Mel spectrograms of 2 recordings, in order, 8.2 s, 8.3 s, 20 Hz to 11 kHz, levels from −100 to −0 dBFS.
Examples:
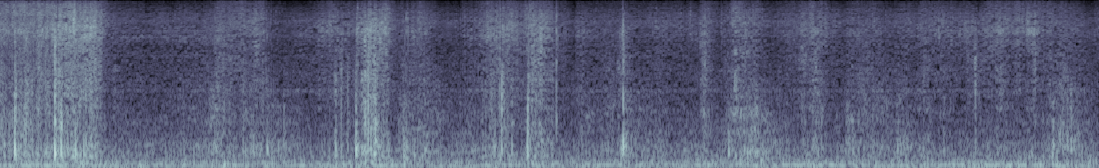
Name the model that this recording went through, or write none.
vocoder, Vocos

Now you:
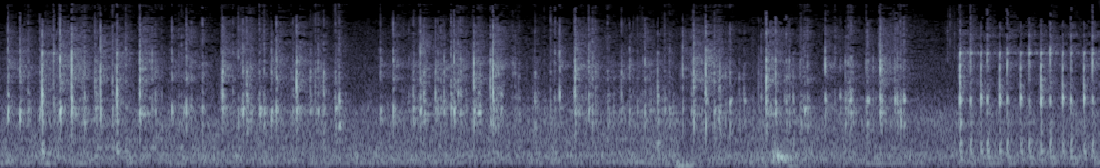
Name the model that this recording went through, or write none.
none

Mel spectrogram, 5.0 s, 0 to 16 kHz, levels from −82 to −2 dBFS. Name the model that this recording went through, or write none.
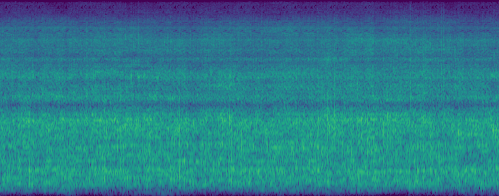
codec, SNAC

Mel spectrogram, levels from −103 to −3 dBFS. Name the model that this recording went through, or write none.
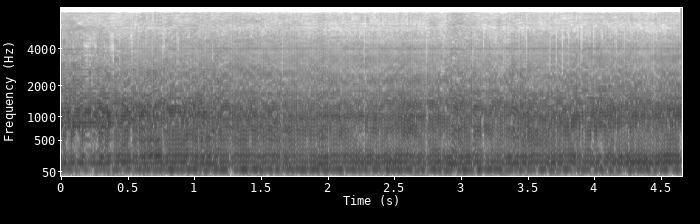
vocoder, HiFi-GAN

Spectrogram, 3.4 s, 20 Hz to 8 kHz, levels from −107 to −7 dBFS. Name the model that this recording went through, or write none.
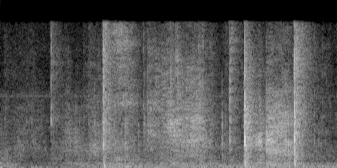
none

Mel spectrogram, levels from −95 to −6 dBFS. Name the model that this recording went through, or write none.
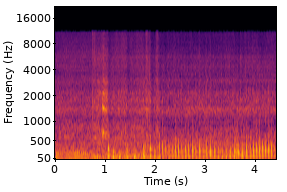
autoencoder, DAC-VAE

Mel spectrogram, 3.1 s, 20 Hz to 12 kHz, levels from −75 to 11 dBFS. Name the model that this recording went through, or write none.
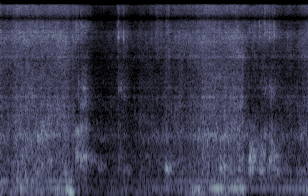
codec, HILCodec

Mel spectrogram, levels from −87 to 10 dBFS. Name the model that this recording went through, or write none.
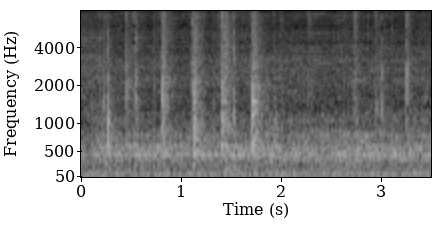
none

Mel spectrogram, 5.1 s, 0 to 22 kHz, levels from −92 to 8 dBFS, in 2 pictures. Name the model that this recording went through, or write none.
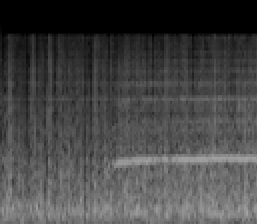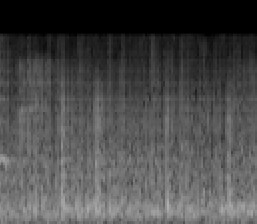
vocoder, BigVGAN v2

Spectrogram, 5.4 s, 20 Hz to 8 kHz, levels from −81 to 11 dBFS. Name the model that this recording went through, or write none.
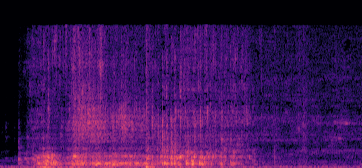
none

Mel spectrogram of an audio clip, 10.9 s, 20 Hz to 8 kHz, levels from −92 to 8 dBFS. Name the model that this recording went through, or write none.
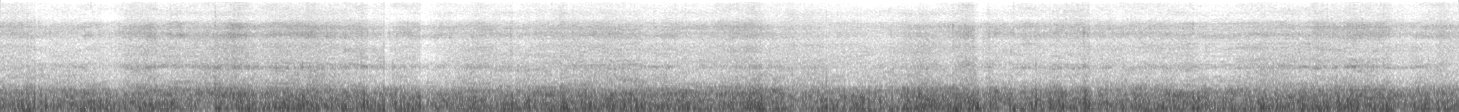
codec, SNAC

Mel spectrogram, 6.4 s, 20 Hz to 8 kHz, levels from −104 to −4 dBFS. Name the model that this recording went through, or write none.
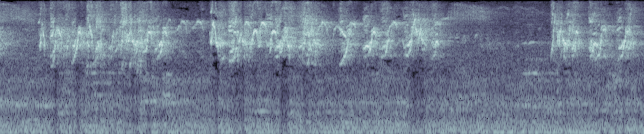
vocoder, BigVGAN v2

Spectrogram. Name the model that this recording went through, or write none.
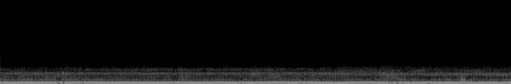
vocoder, Vocos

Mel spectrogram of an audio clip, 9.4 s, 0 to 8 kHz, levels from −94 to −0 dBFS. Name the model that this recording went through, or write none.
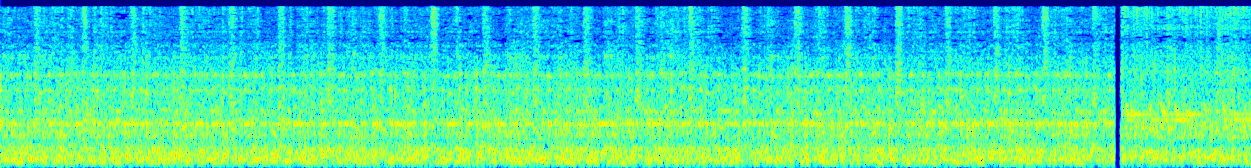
none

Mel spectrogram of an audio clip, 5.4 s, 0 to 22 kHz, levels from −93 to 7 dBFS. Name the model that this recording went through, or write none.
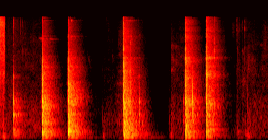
vocoder, Vocos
